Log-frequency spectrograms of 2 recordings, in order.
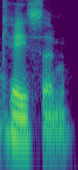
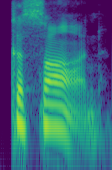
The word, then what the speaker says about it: Cason: weird so it went from everybody called him casein even at Kentucky everybody called him Cason fast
